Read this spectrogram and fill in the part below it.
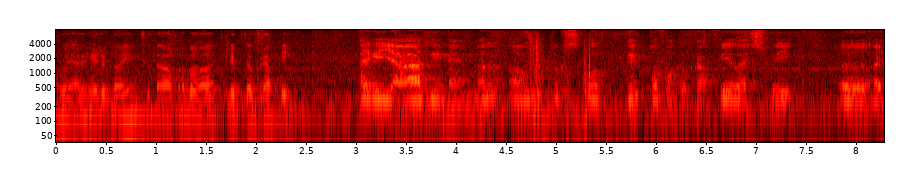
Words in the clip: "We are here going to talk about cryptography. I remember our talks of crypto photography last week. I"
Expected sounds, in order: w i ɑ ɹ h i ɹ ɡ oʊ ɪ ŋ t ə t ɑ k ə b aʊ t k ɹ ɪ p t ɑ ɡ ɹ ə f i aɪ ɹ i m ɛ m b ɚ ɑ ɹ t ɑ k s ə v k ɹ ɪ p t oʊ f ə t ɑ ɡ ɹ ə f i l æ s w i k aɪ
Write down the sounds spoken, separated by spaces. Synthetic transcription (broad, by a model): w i ɑ ɹ h i ɹ ɡ oʊ ɪ ŋ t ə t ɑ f ə b aʊ t k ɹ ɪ p t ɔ ɡ ɹ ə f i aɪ ɹ i m ɛ m b ɚ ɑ w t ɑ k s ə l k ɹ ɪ p t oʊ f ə t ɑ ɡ ɹ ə f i l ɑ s w i k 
